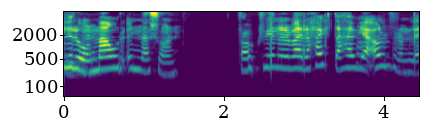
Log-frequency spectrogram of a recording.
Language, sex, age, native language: Icelandic, female, 12, Icelandic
